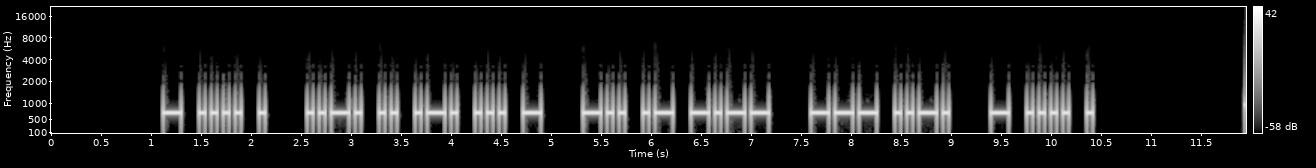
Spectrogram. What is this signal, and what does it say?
Morse code, heard as a keyed tone, about 20 wpm, 700 Hz. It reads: THE FIRST DAY OF THE
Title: Sets of 5 Words Encore2 20wpm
